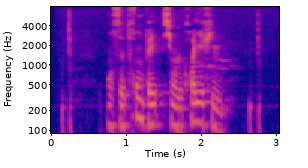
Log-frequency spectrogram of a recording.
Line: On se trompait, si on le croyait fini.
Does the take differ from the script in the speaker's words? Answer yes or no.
no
